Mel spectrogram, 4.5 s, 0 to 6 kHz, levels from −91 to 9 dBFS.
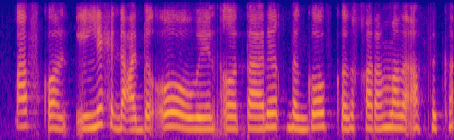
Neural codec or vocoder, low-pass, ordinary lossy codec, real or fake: codec, 16 kHz, 2 kbps, FunCodec, trained on Chinese and English, 25 frames a second; 5.4 kHz; Opus, 16 kbps; fake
